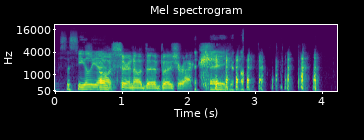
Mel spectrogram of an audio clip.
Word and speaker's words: Cyrano: With a little longer nose, isn't that Cecile de Bergerac, or how do you pronounce that name? Cecilia. Oh, Cyrano de Bergerac.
